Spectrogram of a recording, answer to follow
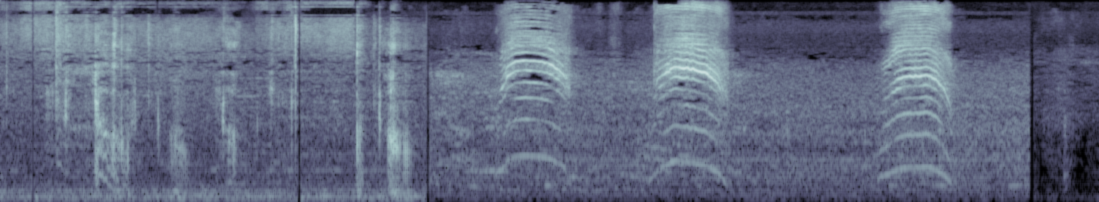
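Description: A small kitten meowing three times, each a high cry that rises and falls, one to two seconds apart. Before that, for about three seconds, there are scattered knocks and clicks over a low hum.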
